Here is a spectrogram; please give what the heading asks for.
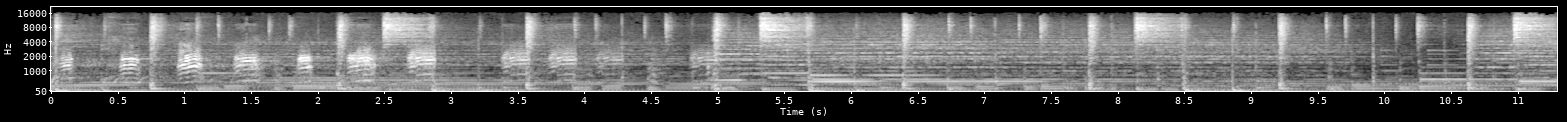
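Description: Repeated quacking from a duck call, loud, sounding in quick bursts over a dense, steady musical beat with sharp percussive hits throughout.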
